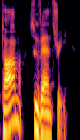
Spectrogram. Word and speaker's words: Tom Suvansri: We have Mr. Tom Suvansri.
